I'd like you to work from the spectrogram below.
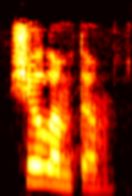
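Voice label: "сьӧлӧмтӧм", Komi, female; kpv audio dict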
